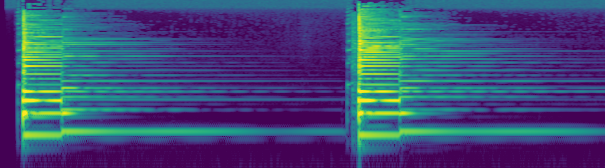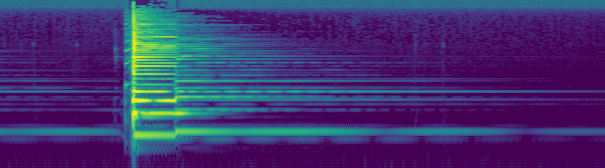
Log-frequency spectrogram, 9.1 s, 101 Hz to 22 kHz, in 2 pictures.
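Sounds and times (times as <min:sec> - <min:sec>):
hammer-on melody: 0:00.2 - 0:08.2.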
